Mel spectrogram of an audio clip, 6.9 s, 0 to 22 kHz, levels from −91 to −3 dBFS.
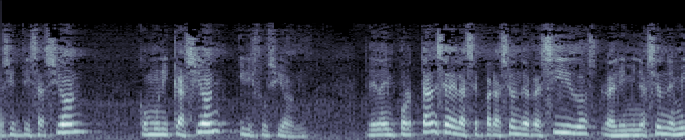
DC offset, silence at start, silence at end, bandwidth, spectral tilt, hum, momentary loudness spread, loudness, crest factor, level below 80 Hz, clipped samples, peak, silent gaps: under 0.1%; 0 s; 0 s; 11.5 kHz; -4.5 dB/octave; none; 12 LU; -23 LUFS; 18 dB; -52 dBFS; under 0.1%; -6 dBFS; none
